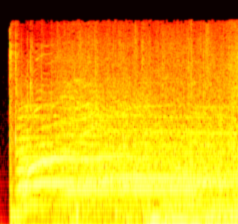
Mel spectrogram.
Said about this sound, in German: Da muss ich richtig klatschen.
